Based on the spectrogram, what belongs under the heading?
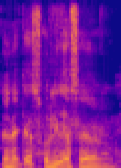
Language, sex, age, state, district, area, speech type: Assamese, male, 45-60, Assam, Charaideo, rural, spontaneous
